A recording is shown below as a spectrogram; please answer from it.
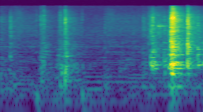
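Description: Fender tin lunch box being handled open, its metal lid and the items inside clinking and rattling, with a few light clicks and then a louder cluster of clatter about a second and a half in.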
